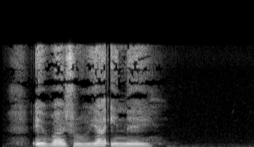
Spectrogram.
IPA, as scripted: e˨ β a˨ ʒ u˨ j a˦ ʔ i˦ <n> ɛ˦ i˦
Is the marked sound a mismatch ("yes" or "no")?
no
